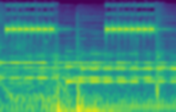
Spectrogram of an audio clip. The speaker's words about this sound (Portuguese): A parte mais gira, aquilo tem um alarme, ou seja, se de repente ficamos com febre, vamos supor, estamos a meio de uma reunião, não é?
